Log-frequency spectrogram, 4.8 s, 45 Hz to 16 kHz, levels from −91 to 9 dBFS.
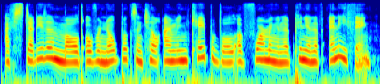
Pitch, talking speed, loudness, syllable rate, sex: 235 Hz, 190 wpm, -15 LUFS, 6.7 syllables/s, female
